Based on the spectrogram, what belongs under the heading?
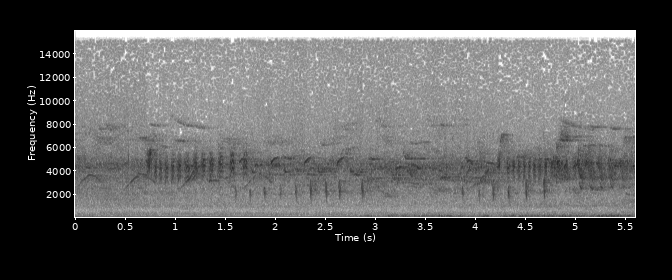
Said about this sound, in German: Ja, da hört diese Aufregung der Amsel. Das Huit Huit hat aufgehört. Ja, da ist es wieder.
